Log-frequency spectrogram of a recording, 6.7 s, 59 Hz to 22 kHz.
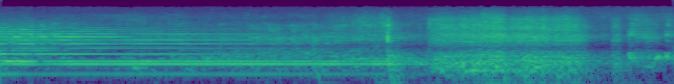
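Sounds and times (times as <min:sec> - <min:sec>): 
large deep doorbell ringing at the door of a manor: 0:00.0 - 0:04.2
laughter: 0:01.8 - 0:05.5.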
